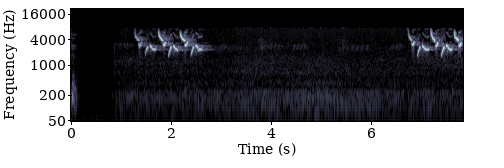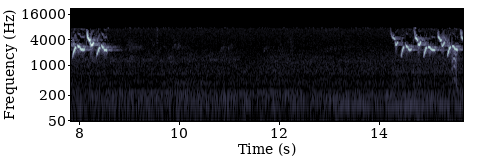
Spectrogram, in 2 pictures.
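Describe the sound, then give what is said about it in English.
A loud, clear songbird repeats a rolling three-syllable tea-kettle phrase several times in quick succession, with the song sounding in three separate bursts and quiet pauses between them over a low background hum. “the sound I think that you're going to play, Ann, probably sounds more like three syllables, like tea kettle, tea kettle, tea kettle”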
